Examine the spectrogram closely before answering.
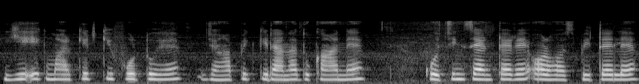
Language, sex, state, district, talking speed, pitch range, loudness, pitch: Hindi, female, Bihar, West Champaran, 160 wpm, 225-245 Hz, -17 LUFS, 235 Hz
